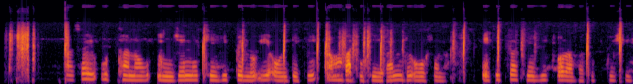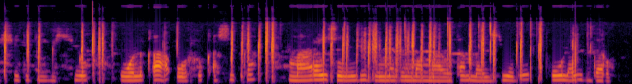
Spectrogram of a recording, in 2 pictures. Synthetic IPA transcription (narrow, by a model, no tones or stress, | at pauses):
ʔɐsɐjʔʊt̪ʰːɐnɐwɪnd͡ʒɛnːɛkʰe̞ːɦɪpːɛlɔʔɪjɐʔɔjd̪ɛt̪ɪɐmbɐt̪ʊhe̞ːɾɐnd̪ɛʔoːsɔnɐ | ɛt̪ɪkːɐkʰe̞ːhɪt͡ʃʼɔɾɐbɐt̪ʊpːɛʃiːʃid̪ɪɡiːbɪsːɪjɔwɔlkʼːaːoːsʊkʼɐʃːɪkːɐmaːɾɐjʃɪnːɪd̪ɪd̪ʊmːɐd̪ʊmːɐmaːɾɔt̪ɐmɐjzɪjɔd̪ɛpʰuːlɐjd̪ɐɾɔ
